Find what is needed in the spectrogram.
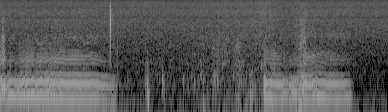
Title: Snoring and sleeping cats makes weird noises 😂😻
